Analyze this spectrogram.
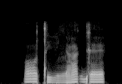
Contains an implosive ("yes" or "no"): no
